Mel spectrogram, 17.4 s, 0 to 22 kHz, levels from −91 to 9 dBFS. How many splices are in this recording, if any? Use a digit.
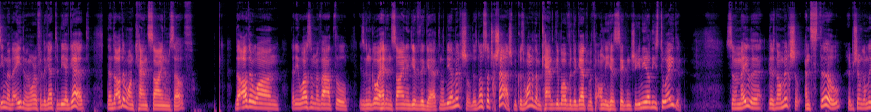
3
